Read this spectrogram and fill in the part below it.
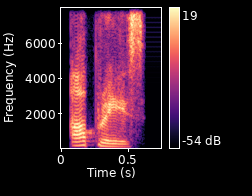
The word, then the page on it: upraise: Indian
